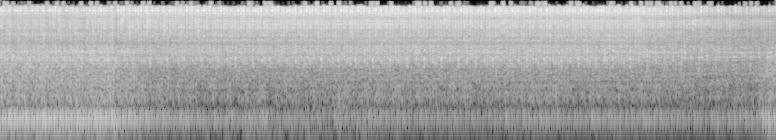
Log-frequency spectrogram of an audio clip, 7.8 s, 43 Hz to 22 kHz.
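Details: 6.7 Cummins diesel idling; light, fairly regular ticking about three per second over low steady rumble, heard near the EGR valve.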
